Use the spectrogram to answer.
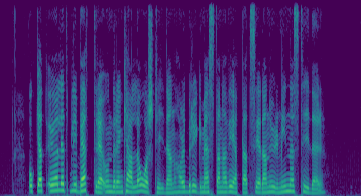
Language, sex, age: Swedish, female, 33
